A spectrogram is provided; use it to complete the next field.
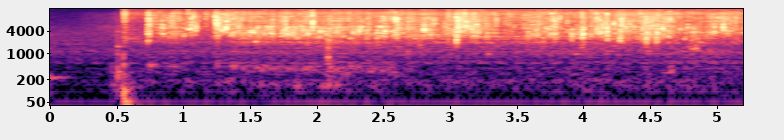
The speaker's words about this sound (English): step one, before you do anything in the kitchen, wash your hands for 20 seconds because we might have the virus.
